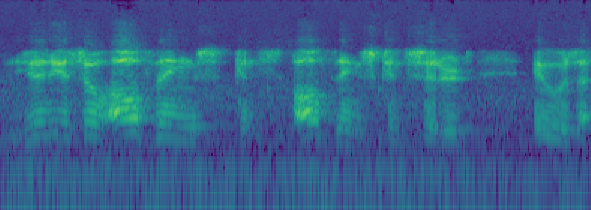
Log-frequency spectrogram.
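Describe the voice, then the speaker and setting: Noticeable background noise accompanies a man's speech at a moderate pace. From Canada, Montreal. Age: 70s. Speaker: rock drummer and author. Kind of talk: interview. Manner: halting, many restarts.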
